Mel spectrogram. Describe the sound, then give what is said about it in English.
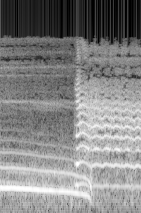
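People howl like wolves: a long, steady wail that slides downward, then a brighter, higher howl takes over and holds, loud and sustained. “Crew, howl with me so that we might set the seven seas ablaze with fear.”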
